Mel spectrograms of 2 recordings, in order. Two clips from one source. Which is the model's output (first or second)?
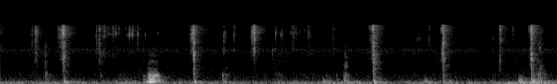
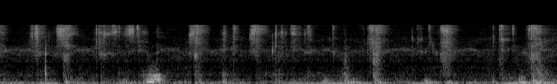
second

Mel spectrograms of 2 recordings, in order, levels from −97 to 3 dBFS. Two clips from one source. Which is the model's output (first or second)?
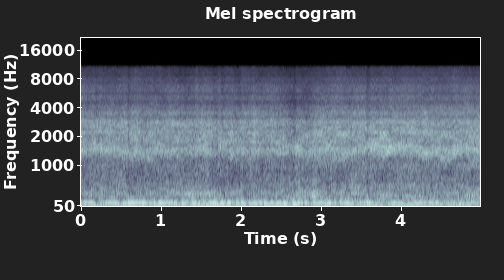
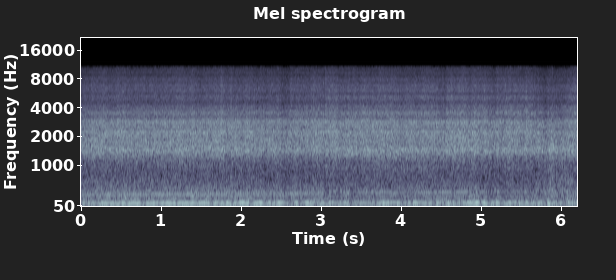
first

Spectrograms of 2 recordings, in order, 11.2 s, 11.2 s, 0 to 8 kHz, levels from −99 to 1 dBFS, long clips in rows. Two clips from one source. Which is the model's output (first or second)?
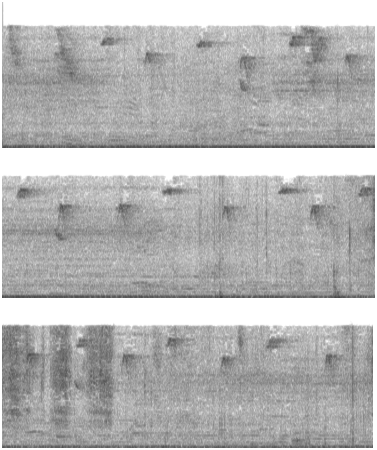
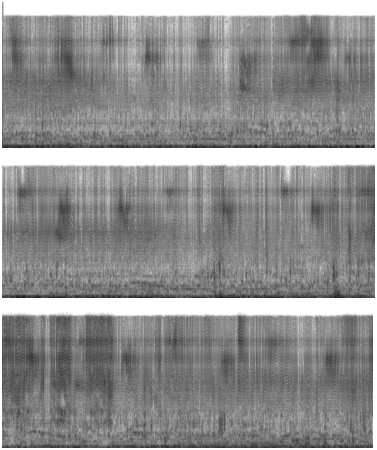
second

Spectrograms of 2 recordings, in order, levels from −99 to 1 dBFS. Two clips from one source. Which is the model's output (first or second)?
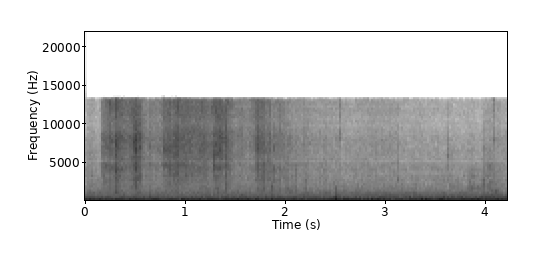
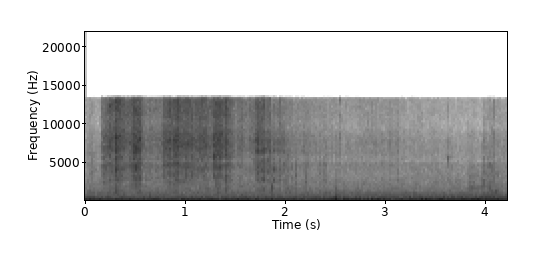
first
